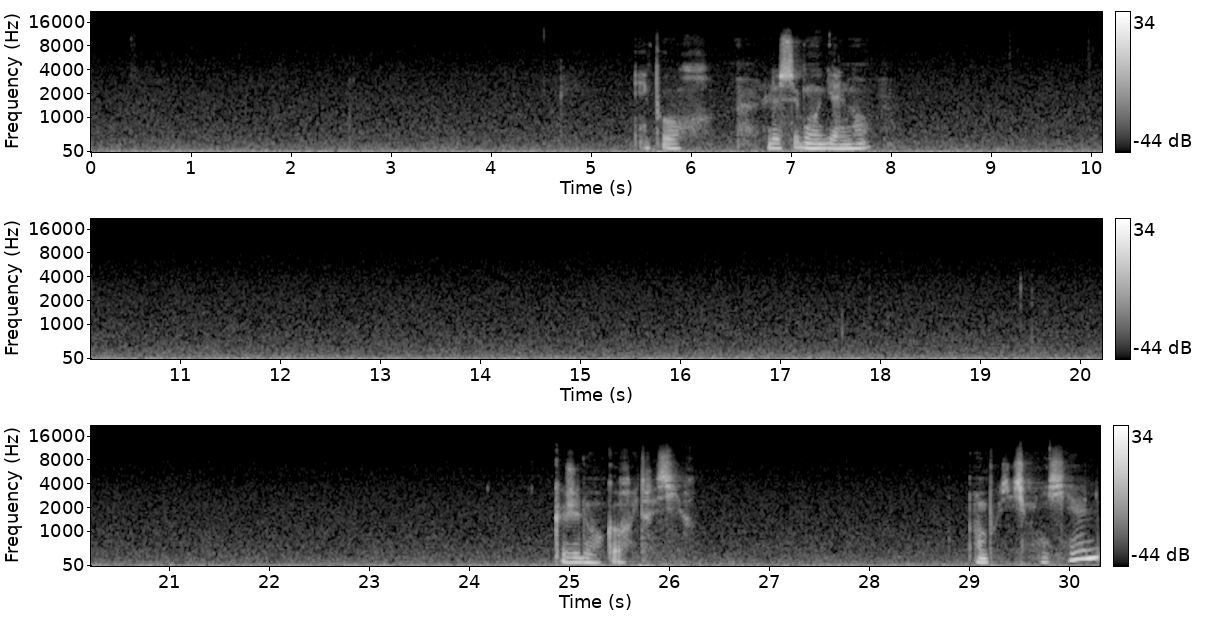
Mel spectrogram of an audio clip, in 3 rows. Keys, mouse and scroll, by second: 0.5 right click, 4.1 click, 5.6 click, 8.6-15.0 drag, 20.0 right click, 21.3 drag, 26.2 ctrl+a, 28.8 click.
